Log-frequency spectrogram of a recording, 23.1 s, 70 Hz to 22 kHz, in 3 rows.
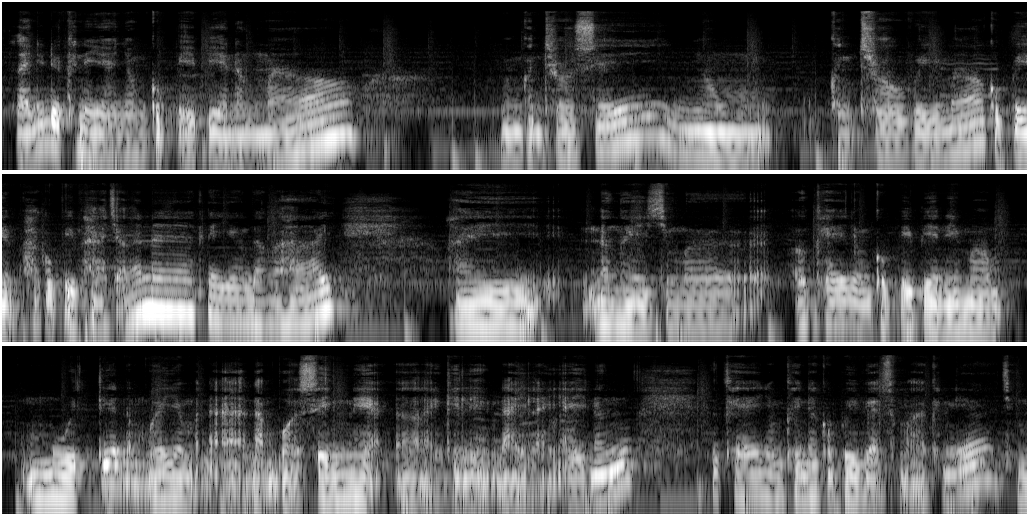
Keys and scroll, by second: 2.9 ctrl+c, 5.6 ctrl+v, 7.1 BackSpace, 8.5 Escape, 12.8-13.2 typing, 18.1 Escape, 18.3 Escape, 22.1 m.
